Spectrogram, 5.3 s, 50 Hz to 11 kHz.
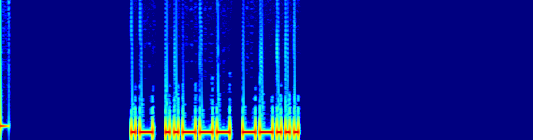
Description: Morse code, heard as a keyed tone, about 28 wpm, 700 Hz. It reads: A27
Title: Common Cut Numbers - 3-Digit 28wpm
